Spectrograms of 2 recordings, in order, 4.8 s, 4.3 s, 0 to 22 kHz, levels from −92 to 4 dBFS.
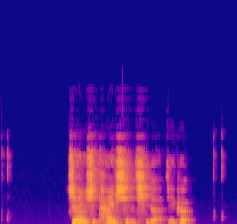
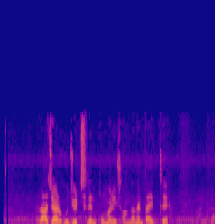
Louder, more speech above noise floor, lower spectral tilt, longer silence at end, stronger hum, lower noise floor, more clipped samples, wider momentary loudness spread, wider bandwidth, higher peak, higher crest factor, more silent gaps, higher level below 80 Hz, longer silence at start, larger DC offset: first, -16 LUFS vs -35 LUFS; first, 60 dB vs 25 dB; about the same, -2.5 dB/octave vs -3.5 dB/octave; first, 0.3 s vs 0 s; neither; first, -77 dBFS vs -59 dBFS; neither; about the same, 13 LU vs 11 LU; second, 10 kHz vs 11.5 kHz; first, 0 dBFS vs -16 dBFS; about the same, 20 dB vs 20 dB; neither; first, -58 dBFS vs under -90 dBFS; about the same, 0.15 s vs 0.1 s; neither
